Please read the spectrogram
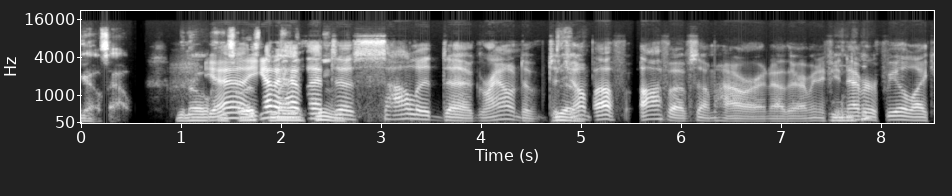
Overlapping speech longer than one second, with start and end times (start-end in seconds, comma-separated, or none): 1.2-2.6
